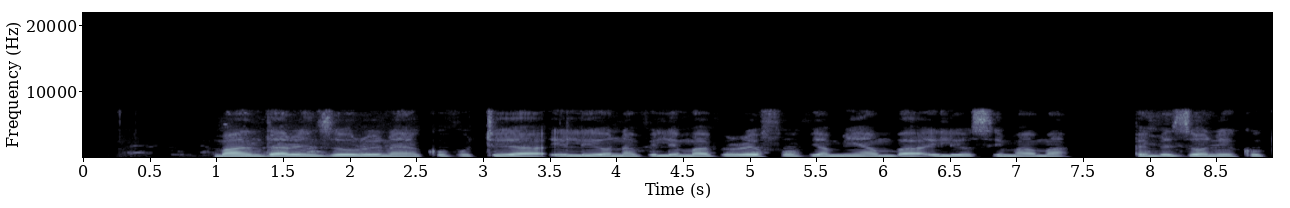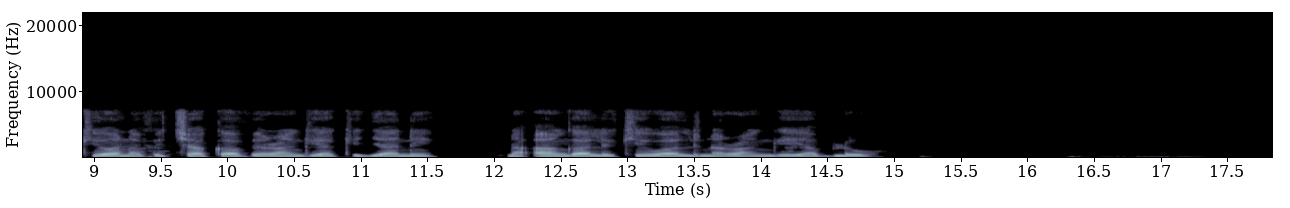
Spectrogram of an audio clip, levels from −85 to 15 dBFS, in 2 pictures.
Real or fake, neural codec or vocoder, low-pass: real; none; 7.2 kHz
